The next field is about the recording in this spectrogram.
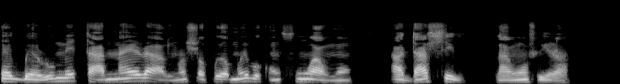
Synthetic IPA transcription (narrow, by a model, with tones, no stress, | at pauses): ɛ˧ɡ͡bɛ˨ɾu˨˦me˦ta˦˨nã˦i˦ɾa˦˨lã˨˦ʃɔ˧k͡pe˦ɔ˧mɔ̃˧i˦bo˦˨kã˨˦fũ˦a˦˨w̃ɔ̃˧ | a˨da˨˦ʃe˦˨ | la˨w̃ɔ̃˧fi˧˨ɾa˨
